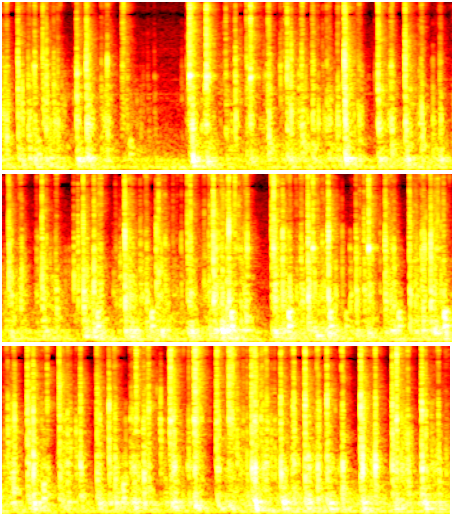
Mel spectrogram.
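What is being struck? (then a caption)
Plastic computer keyboard. A black plastic computer keyboard is typed on rapidly with fingertips and long nails. It makes a dense, uneven stream of short, bright clicks and taps with a light low thump under each keystroke. There is a brief pause near the start and another around the middle.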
